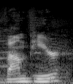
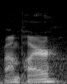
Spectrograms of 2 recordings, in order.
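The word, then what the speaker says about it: Vampyr: one game next month as vampeer or vampire depending on how you want to pronounce it I'd say peer cuz there's no e at the end from don't nog games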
